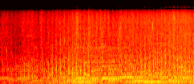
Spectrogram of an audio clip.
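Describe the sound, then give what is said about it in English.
Helicopters carrying evacuated children lift off, their rotor drone growing louder over the first second before settling into a steady, heavy whir. “the flight crew are given the all clear to take off. With the cargo of children waving goodbye, the choppers slowly take to the sky.”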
